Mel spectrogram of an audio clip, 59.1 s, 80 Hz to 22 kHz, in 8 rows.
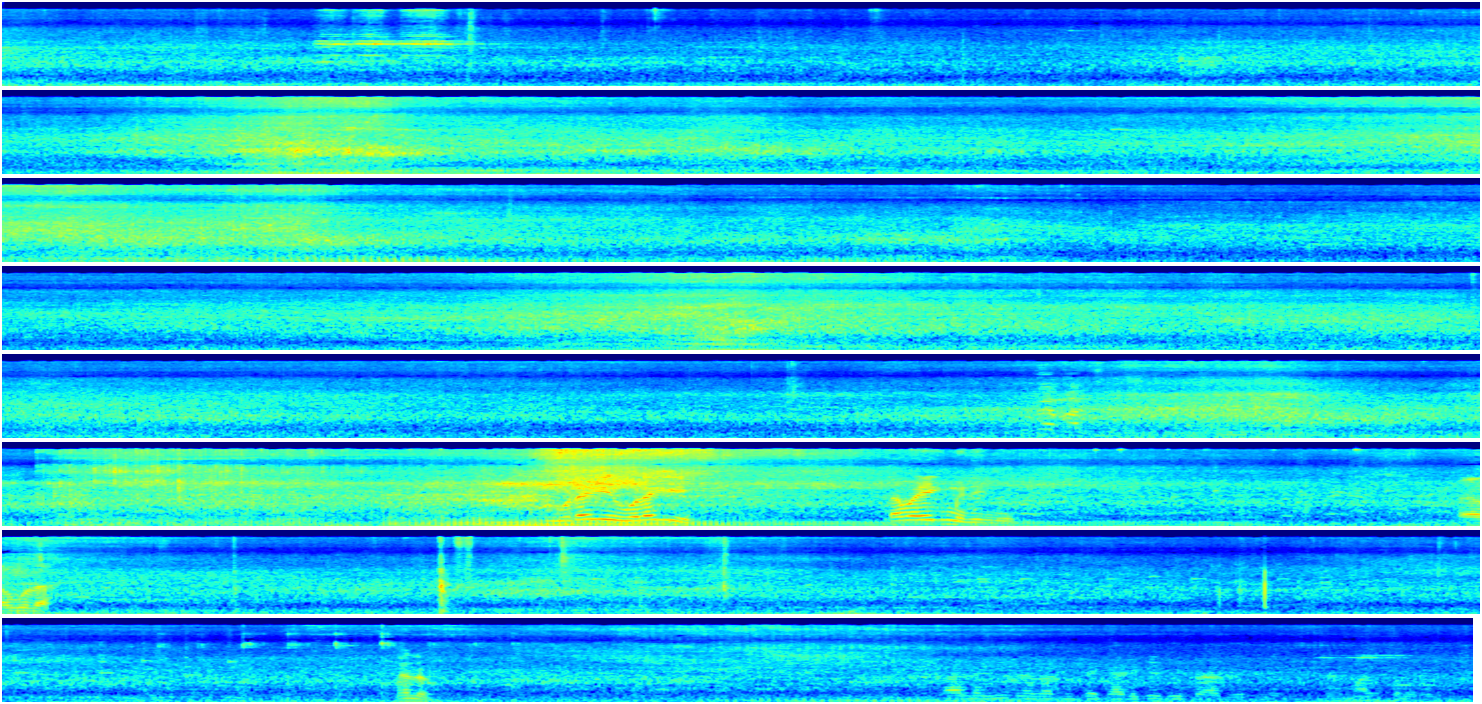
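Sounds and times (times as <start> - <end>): low traffic rumble: 0.0 - 25.5, 26.2 - 59.0
vehicles passing: 0.0 - 59.0.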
